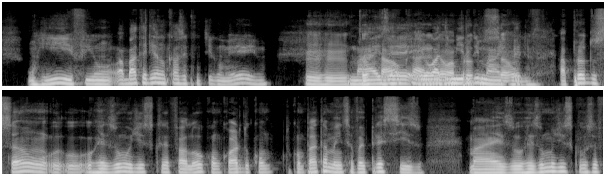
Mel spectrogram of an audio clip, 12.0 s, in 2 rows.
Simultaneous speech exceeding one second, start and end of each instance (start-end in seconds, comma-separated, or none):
3.4-5.2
